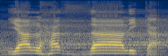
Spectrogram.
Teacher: sa dan za satu makhraj dari ujung lidah nempel ke ujung gigi bagian atas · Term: idgham mutaqaribain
